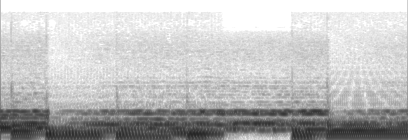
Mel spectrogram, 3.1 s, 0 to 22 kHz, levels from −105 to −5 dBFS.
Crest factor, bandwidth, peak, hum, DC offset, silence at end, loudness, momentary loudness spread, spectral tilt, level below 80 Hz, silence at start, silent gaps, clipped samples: 12 dB; 2.4 kHz; -16 dBFS; none; under 0.1%; 0 s; -28 LUFS; 4 LU; -12 dB/octave; -38 dBFS; 0 s; none; under 0.1%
